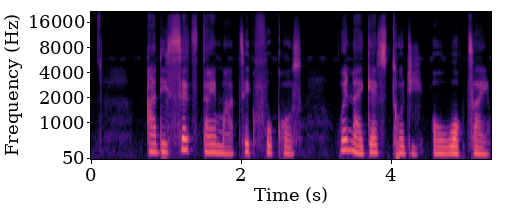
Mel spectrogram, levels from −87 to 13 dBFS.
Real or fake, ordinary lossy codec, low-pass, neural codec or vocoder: fake; none; none; autoencoder, 48 kHz, 128 numbers a frame, DAC-VAE, trained on Japanese speech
